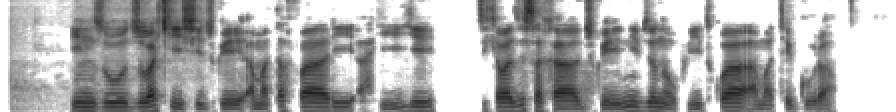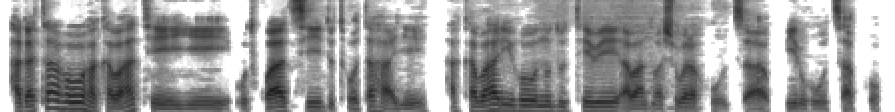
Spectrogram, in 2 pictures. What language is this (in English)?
Rundi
